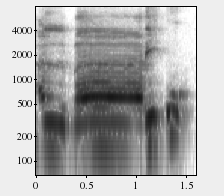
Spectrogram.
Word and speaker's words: البارئ: Lanjut, kemudian nama Allah berikutnya adalah Al-Bari'u. Al-Bari' dengan hamzah. Ingat-ingat dibacanya demikian, dengan hamzah, tidak boleh dibaca dengan Al-Bari. Tetapi Al-Bari. Maknanya adalah bahwa dia Allah yang menciptakan para makhluk dengan tanpa ada contoh sebelumnya.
